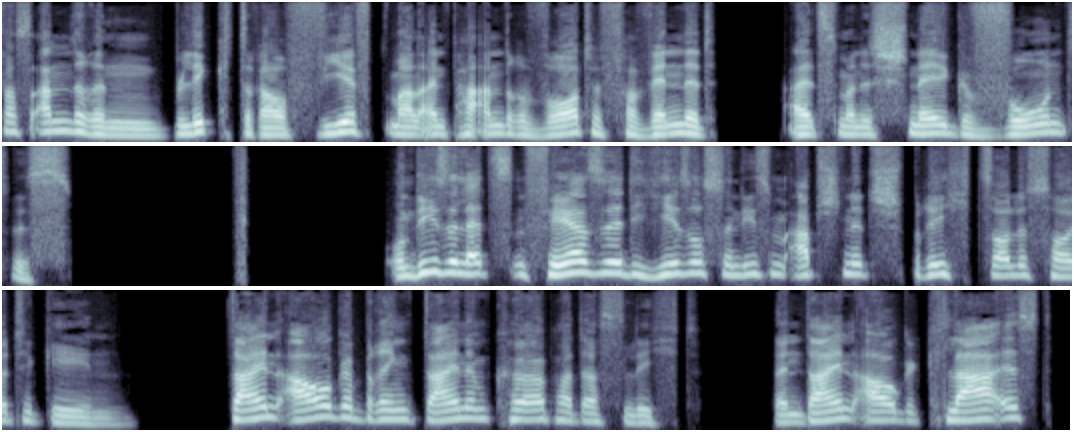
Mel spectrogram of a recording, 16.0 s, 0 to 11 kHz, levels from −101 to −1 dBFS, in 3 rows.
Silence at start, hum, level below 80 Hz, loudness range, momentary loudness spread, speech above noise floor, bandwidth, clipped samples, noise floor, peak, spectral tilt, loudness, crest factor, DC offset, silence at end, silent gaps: 0 s; none; -66 dBFS; 3 LU; 10 LU; over 72 dB; 11 kHz; under 0.1%; under -90 dBFS; 0 dBFS; -5 dB/octave; -19 LUFS; 18 dB; under 0.1%; 0.2 s; 3.57-3.88 s, 5.69-6.49 s, 6.58-7.26 s, 11.37-11.82 s, 14.19-14.54 s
